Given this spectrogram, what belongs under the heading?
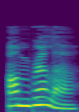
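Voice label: "umbrella", American English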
